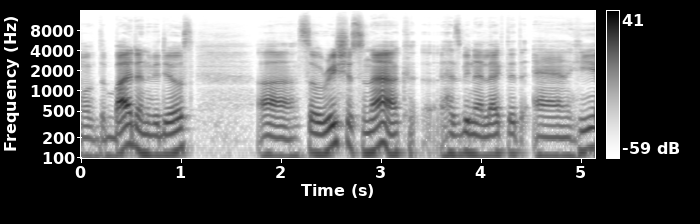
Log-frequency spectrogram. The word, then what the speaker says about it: Rishi Sunak: Rishi Sunak, just trying to make sure I pronounce it right after watching some of the Biden videos. So Rishi Sunak has been elected, and he is a very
